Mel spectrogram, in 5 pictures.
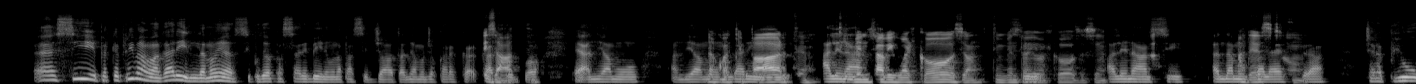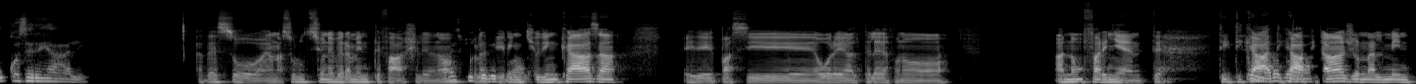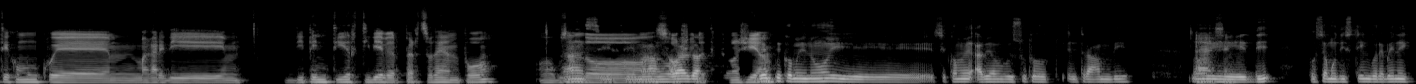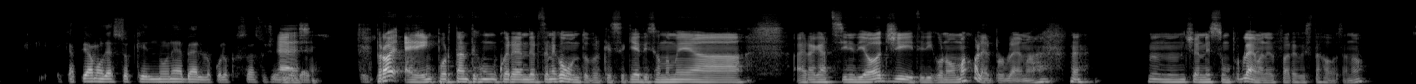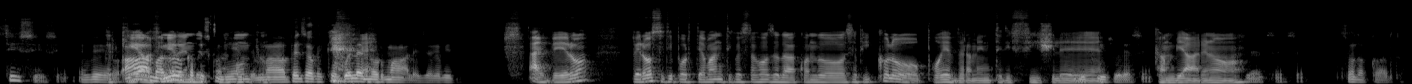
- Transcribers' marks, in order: other background noise; "andavamo" said as "andamo"; tongue click; tsk; tsk; drawn out: "noi"; chuckle; laugh; "cioè" said as "ceh"
- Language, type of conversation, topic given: Italian, unstructured, Come pensi che la tecnologia abbia cambiato la vita quotidiana?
